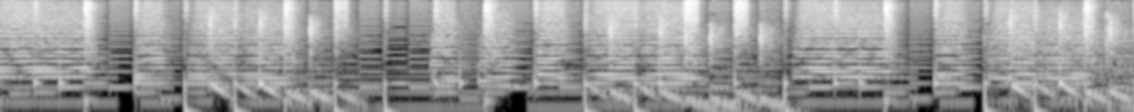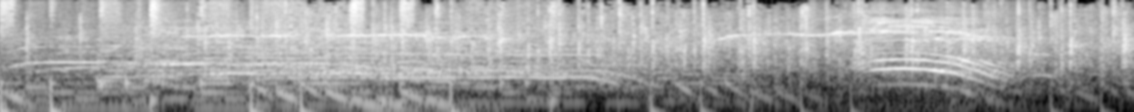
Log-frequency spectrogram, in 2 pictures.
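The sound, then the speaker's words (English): Crowd cheering and applauding in a room packed with people at the European Beer Cafe bar in Melbourne. The noise is loud and sustained, with rising and falling whoops and shouts throughout and a steady tonal background underneath. “Look at this room full of people at the European Beer Cafe in Melbourne.”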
